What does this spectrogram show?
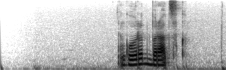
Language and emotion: Russian, neutral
